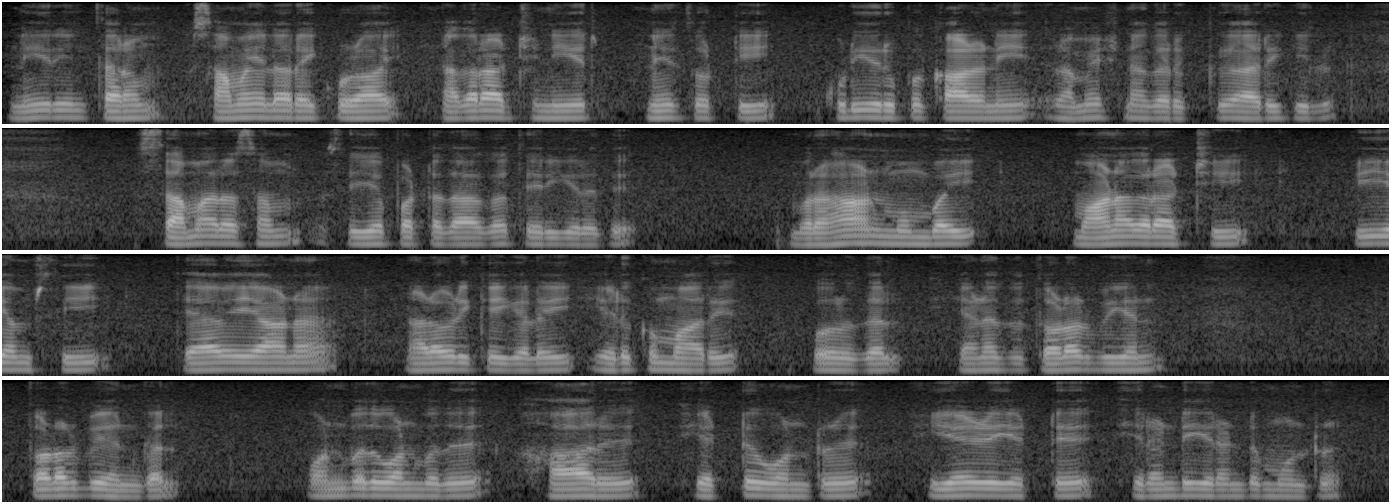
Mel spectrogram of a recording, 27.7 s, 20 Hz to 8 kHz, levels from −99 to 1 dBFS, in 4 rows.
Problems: constant background noise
